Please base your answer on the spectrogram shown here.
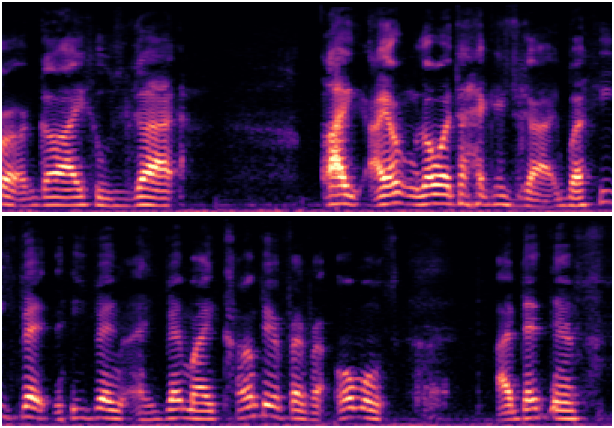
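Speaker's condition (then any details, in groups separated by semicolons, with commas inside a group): Voice box damage, traumatic brain injury; rehabilitation services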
